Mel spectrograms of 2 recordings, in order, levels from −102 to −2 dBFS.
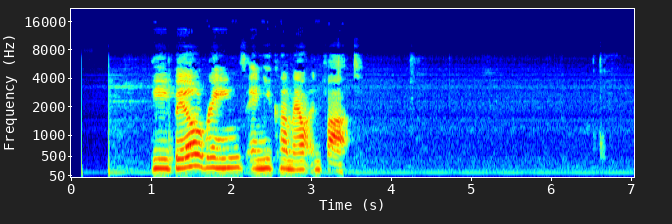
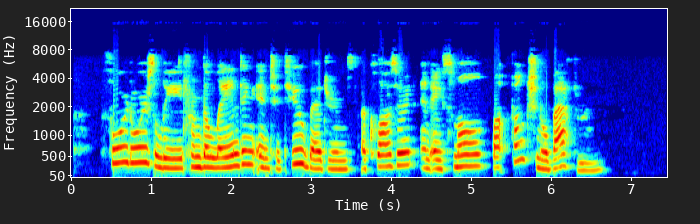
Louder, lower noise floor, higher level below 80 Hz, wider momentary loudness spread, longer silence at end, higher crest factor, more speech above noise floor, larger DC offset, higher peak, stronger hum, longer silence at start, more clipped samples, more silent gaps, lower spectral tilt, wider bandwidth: about the same, -19 LUFS vs -17 LUFS; second, -63 dBFS vs -79 dBFS; about the same, -66 dBFS vs -70 dBFS; about the same, 8 LU vs 9 LU; first, 3.45 s vs 0.85 s; first, 20 dB vs 12 dB; second, 44 dB vs 62 dB; neither; about the same, -4 dBFS vs -4 dBFS; neither; first, 1 s vs 0.5 s; neither; neither; about the same, -5 dB/octave vs -4.5 dB/octave; about the same, 7.4 kHz vs 7.6 kHz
